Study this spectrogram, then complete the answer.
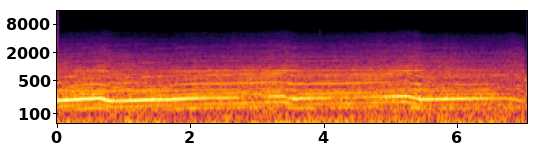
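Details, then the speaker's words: Chevrolet Camaro ZL1 while driving, around 20 km/h: a steady, droning whistle from the rear, like fingernails on a chalkboard, shifting slightly in pitch. It is independent of rpm and speed; the owner suspects the fuel system, cause unknown. "klingt wie so Fingernägel an der an der Tafel irgendwie kraftstofsystem das ist unabhängig von den Umdrehungen unabhängig von der Geschwindigkeit"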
